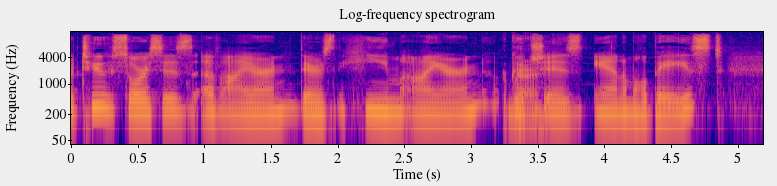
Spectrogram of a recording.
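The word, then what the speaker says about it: heme: that your body uses heem iron much more effectively um how do you spell that h m okay so it's Hema like the prefix for hemoglobin essentially yeah okay um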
